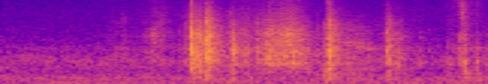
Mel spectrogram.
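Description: A plastic package of markers rustles and clacks as it is set down.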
